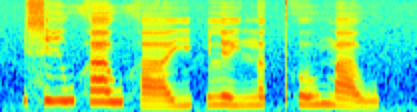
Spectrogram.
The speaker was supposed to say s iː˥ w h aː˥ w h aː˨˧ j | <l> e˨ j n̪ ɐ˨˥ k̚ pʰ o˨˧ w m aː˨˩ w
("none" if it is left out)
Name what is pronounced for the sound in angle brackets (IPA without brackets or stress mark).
l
